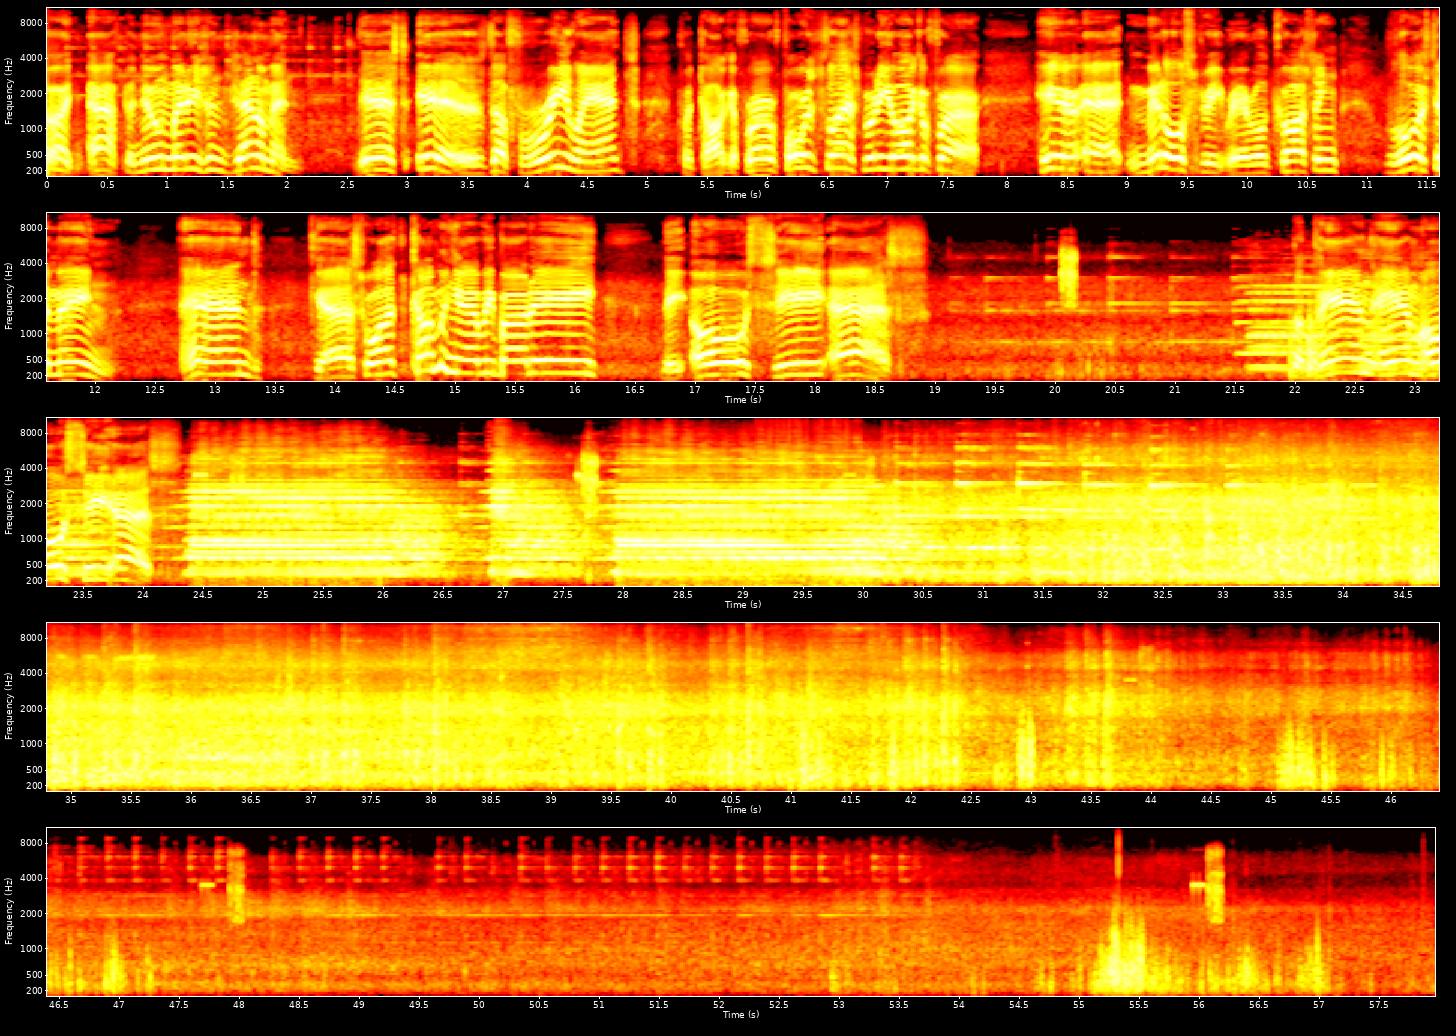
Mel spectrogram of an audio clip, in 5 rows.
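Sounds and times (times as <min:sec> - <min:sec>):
locomotive air horn: 0:21.5 - 0:31.4
train wheels clattering over rails: 0:30.8 - 0:53.8.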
